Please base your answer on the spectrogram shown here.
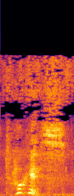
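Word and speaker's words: tuchis: You pronounced it wrong. It's tukis. Tukis. Tukis. Well, there's no O in it, and it's a C-H.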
